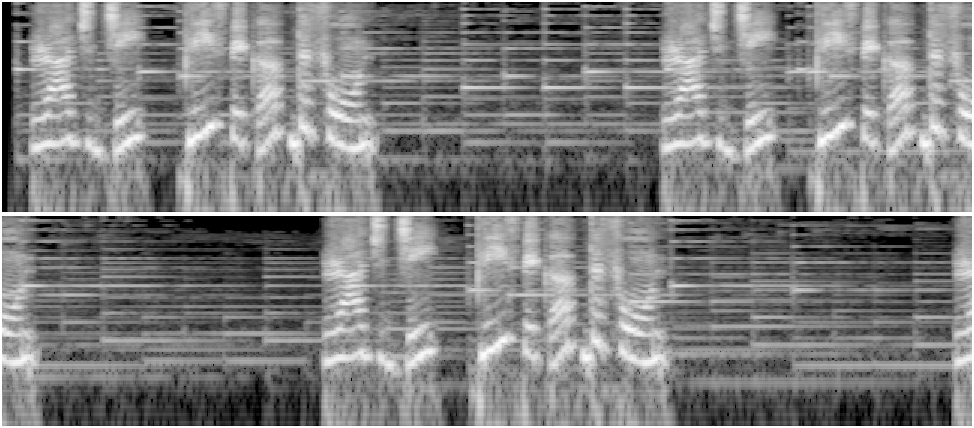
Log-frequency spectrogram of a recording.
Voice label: call my name ringtone raja ji please pickup the phone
